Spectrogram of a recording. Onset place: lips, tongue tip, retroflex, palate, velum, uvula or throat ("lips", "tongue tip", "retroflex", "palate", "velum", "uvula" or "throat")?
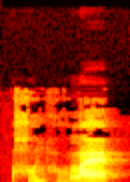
uvula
